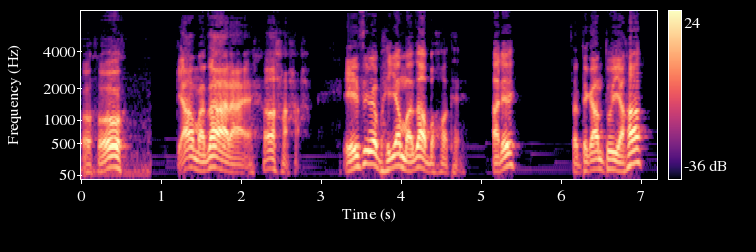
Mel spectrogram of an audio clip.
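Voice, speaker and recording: A man voicing a rude, lazy rich village landlord in a cartoon, gruff and haughty as he scolds. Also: medium pitch, expressive, slow pace, long pauses, faint music behind, full character voice. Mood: smug. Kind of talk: Hindi moral-story cartoon voice acting.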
